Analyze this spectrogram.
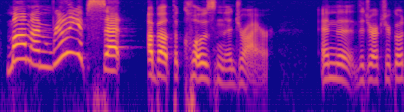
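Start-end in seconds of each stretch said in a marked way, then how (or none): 0.0-2.8 high, loud, overdone upset; overacted line. Shown as a demonstration. Actor overplaying a line about laundry to mom, hammy and loud. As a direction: ham it up like a bad actor. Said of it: "people do too much with the acting".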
